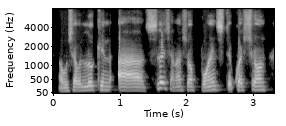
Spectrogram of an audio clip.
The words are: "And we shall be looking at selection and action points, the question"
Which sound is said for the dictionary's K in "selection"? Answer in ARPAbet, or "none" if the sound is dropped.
none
